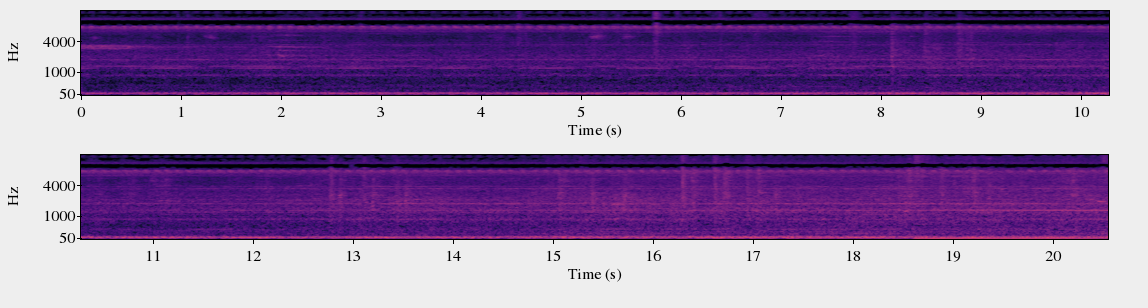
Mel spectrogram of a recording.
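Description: A train pulling into the station, its diesel locomotive's engine running with a deep pulsing rumble that grows steadily louder as it draws near.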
